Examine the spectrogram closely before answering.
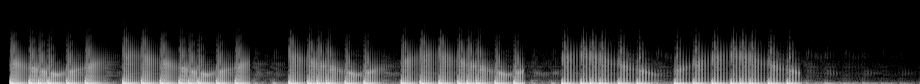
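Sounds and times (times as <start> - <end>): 
16-step gated bass: 0.1 - 9.1.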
